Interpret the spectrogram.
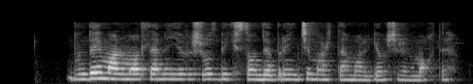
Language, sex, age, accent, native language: Uzbek, female, 18-24, Jizzax, Uzbek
